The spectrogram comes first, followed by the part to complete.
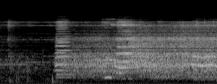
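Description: A loud rushing, noisy sound effect from the animated story app, starting about half a second in and holding steady.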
